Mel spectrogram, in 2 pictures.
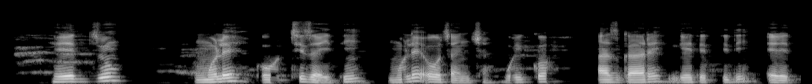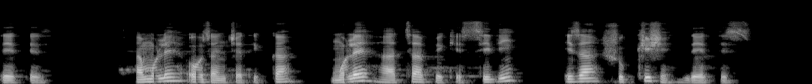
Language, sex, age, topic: Gamo, male, 18-24, government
